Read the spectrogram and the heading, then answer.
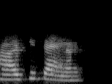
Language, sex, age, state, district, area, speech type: Marathi, female, 18-30, Maharashtra, Wardha, rural, conversation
